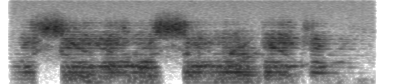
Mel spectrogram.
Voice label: robot voice; valve; cinima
